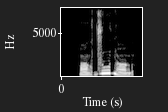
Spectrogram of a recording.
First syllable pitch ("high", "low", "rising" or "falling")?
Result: low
